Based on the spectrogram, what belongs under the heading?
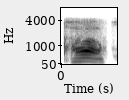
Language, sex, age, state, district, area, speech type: Maithili, female, 60+, Bihar, Madhubani, rural, conversation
